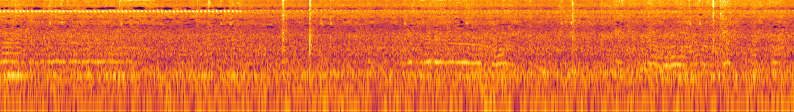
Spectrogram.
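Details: Honey bees joining forces against a giant hornet they can kill together; continuous low buzzing of many insects with a wavering hum, a soft higher whine in places and a few scattered clicks.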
